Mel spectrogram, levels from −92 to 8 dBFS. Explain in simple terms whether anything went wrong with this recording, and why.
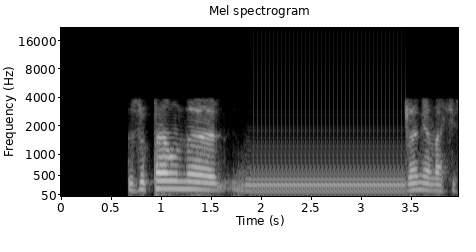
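The speech was squeezed through the RealAudio 14.4 codec, an old format built for dial-up modems, which keeps only a narrow slice of the sound and throws away everything above about 3.8 kHz. That missing top end is why the whole clip sounds muffled, as if heard down an old phone line, and the heavy compression adds a gargly, underwater quality to the voice from start to finish.

From 1.92 to 3.44 s there is a system hang loop. The computer froze, but the sound hardware kept replaying the last scrap of audio it held, a piece only 40 milliseconds long, over and over. Repeating 25 times a second, it turns into a steady buzzing drone instead of speech, and roughly a second and a half of the real recording is lost under it before the sound recovers.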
